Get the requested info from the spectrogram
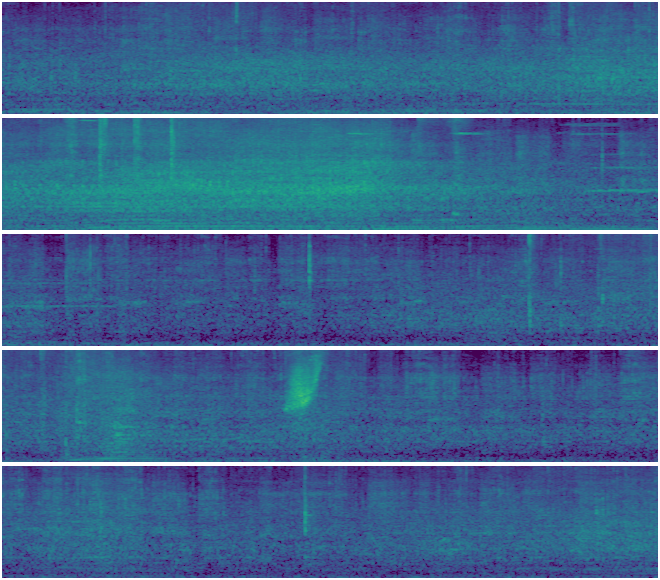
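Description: Street noise heard while riding a bicycle through city streets: steady road and wind noise, with a motor vehicle passing loudest about eight to ten seconds in and another engine swell around twenty seconds in. A brief rising squeal sounds about twenty-two seconds in.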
